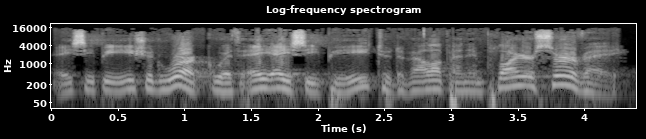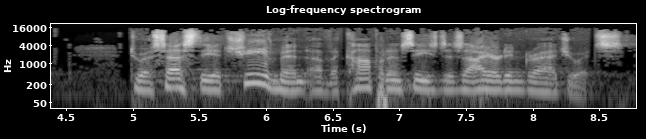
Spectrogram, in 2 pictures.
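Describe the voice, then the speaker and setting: A man presenting poll results to an audience, reading each item aloud more loudly and slowly. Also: medium pitch, gravelly, slightly rough. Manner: reads each item aloud louder and slower. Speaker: presenter leading a workshop poll. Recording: long hall reverb.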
